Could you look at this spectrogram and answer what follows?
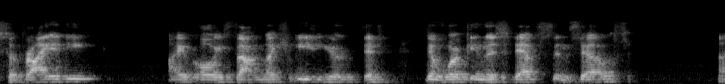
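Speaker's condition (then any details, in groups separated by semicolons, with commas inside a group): Parkinson's disease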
